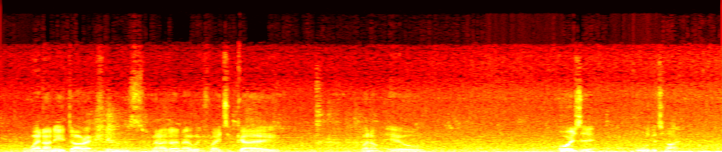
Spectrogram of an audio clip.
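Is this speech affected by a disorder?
No.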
